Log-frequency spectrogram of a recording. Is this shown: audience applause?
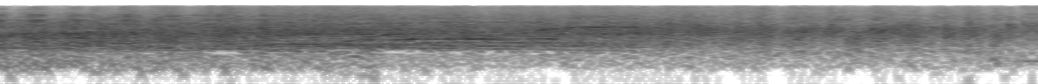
yes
